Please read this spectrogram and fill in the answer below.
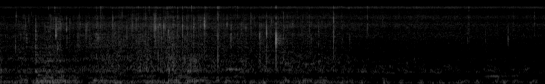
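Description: Hot oil sizzling and crackling around breaded chicken drumsticks deep-frying, with a few sharp clicks. The sizzle quietens about three seconds in as the drumsticks are lifted out of the oil on a wire skimmer.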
